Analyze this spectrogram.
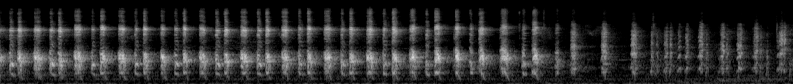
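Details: A hunting chukar partridge gives a rapid train of harsh chuck notes, roughly two to three per second, fading into looser, scattered clucks toward the end.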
